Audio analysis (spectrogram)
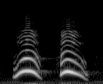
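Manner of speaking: loud, high whoop; shrill-free big celebratory woo-hoo; cheer. Real, not acted. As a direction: whoop it up for the viewers. Cheering on live stream.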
